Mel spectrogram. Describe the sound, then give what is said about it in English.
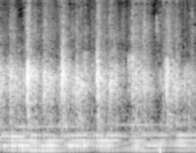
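An audience claps their hands for the Lord in a steady, dense wash of applause with regular louder accents, while a sustained low musical tone hums underneath. “Come on, give the Lord a good hand clap, would you?”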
